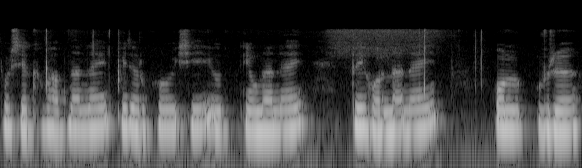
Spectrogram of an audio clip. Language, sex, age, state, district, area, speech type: Bodo, female, 18-30, Assam, Kokrajhar, rural, spontaneous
